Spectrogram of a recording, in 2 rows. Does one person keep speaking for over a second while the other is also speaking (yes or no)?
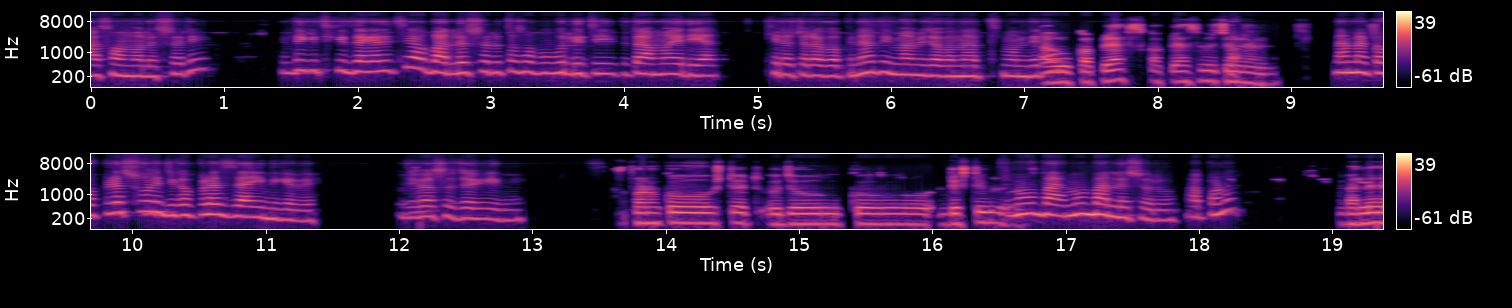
no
